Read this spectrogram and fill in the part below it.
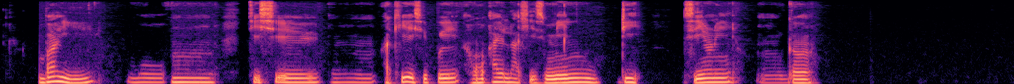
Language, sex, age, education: Yoruba, male, 15-29, tertiary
